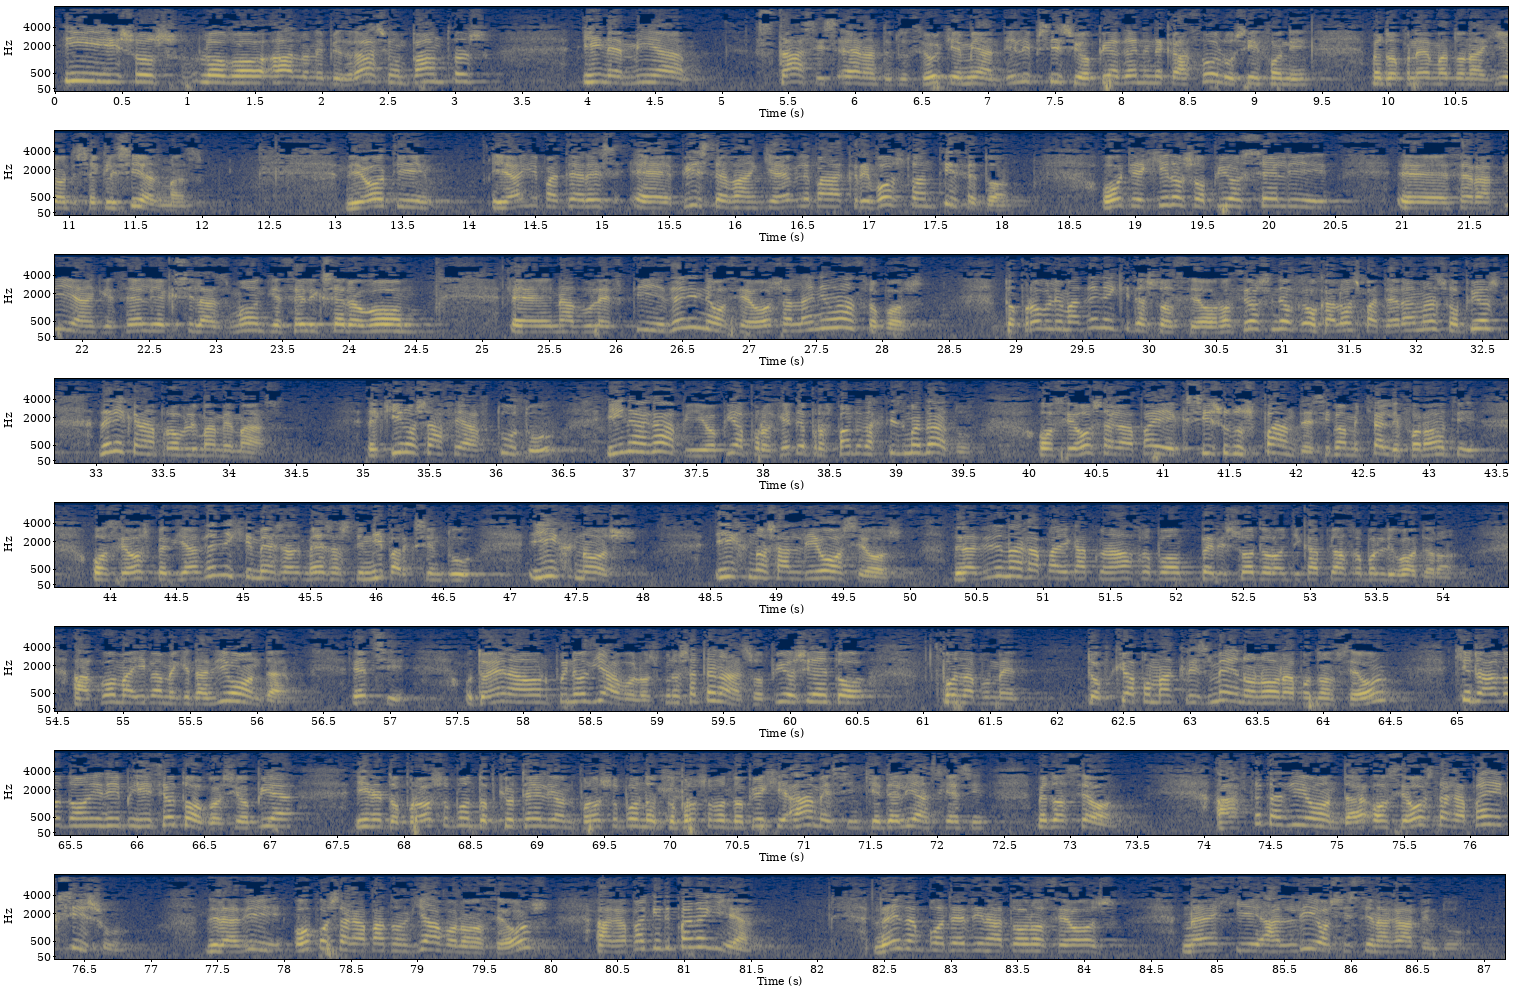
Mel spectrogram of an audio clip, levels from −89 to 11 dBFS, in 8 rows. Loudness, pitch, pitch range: -15 LUFS, 205 Hz, 185-235 Hz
